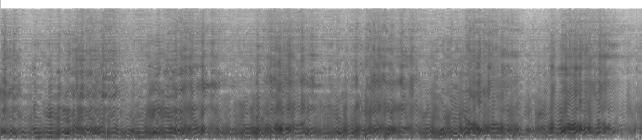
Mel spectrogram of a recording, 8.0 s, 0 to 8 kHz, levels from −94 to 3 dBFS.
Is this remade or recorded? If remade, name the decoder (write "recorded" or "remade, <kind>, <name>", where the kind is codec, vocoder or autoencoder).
remade, vocoder, Vocos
